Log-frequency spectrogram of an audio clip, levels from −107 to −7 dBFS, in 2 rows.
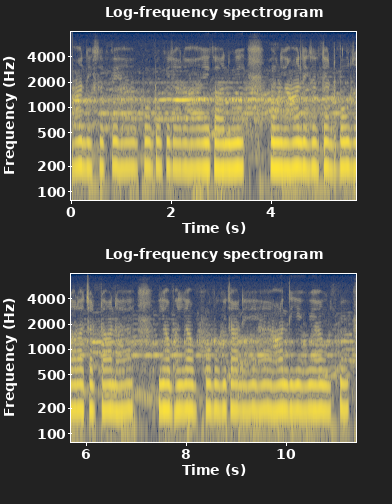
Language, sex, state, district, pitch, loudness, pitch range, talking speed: Maithili, female, Bihar, Supaul, 190 Hz, -16 LUFS, 185-195 Hz, 145 wpm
